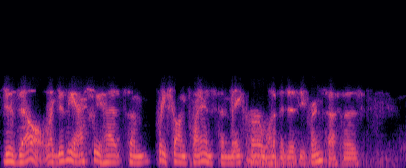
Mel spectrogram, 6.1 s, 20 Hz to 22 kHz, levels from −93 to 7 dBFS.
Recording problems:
garbled, watery; badly; nothing above 3 kHz
rain or running water; noticeable; from 3.5 s on; 15 dB below the speech
uneven, jittery; strongly; from 0.5 to 5.5 s

